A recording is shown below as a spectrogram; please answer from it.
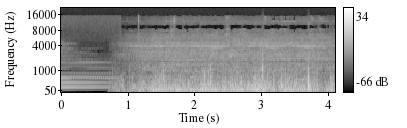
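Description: A piano chord rings for under a second. It gives way to a loud, steady rumbling roar of an Arriva regional train at a station platform, with a few sharp clicks and squeaks.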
